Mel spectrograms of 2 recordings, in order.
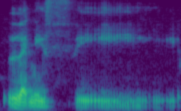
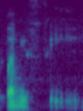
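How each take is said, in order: First: Low, slow and much softer musing; slow low murmur; slow mutter. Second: Whispered, fading almost to nothing. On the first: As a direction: think aloud while drifting off. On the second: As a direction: let the words trail off into a breath. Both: Real, not acted.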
